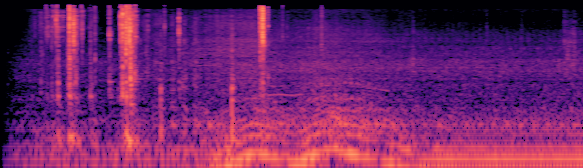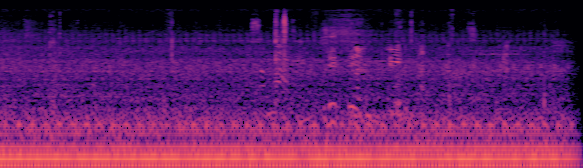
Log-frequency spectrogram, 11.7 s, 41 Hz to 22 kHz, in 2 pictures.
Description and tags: Engine On Fiat Panda 2007 Internal 01
2007, Engine, Fiat, Internal, On, Panda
